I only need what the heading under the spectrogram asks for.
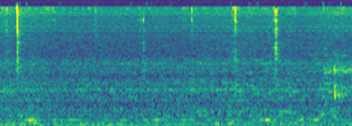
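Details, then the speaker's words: Knife stroked on a plain, unloaded strop gives faint, sharp clicks every half-second or so, showing a little burr still left on the edge. "there's a little bit of a verse to hear so you can hear that clicking okay okay burr is a little bit left"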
